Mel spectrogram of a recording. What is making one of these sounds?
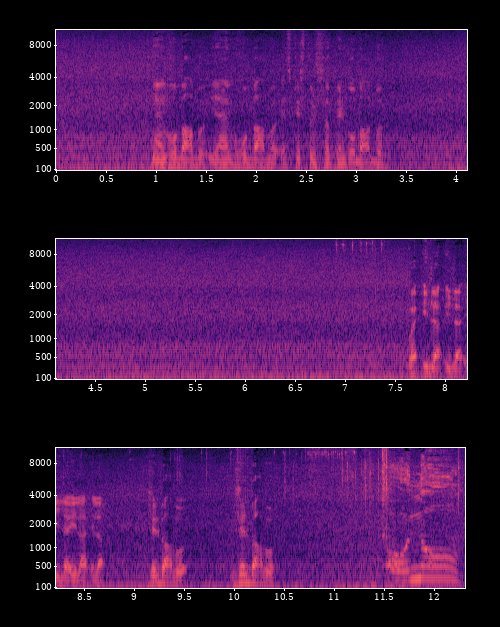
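A man speaks excitedly close by.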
